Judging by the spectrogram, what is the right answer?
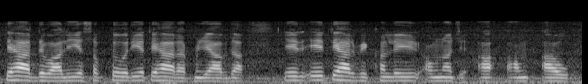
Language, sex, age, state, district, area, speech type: Punjabi, female, 60+, Punjab, Bathinda, urban, spontaneous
